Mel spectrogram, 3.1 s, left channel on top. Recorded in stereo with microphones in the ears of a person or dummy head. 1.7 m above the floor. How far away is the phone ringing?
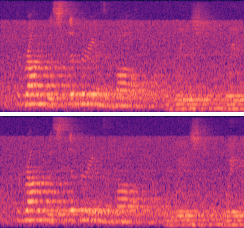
No phone ringing in this recording.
